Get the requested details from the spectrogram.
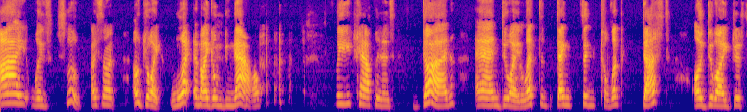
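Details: Adult woman speaking; mild dysarthria (cerebral palsy).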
